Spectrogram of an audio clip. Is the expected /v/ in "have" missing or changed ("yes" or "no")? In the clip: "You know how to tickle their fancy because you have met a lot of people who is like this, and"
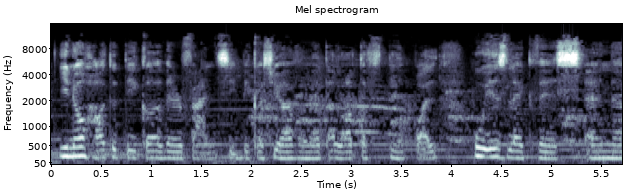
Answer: no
